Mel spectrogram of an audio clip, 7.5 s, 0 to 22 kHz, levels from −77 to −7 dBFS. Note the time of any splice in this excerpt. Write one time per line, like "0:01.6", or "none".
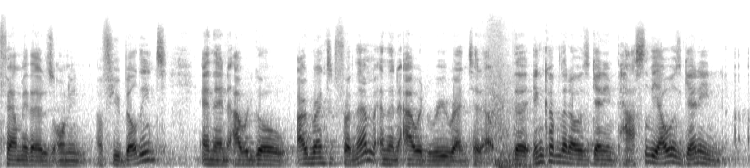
0:05.1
